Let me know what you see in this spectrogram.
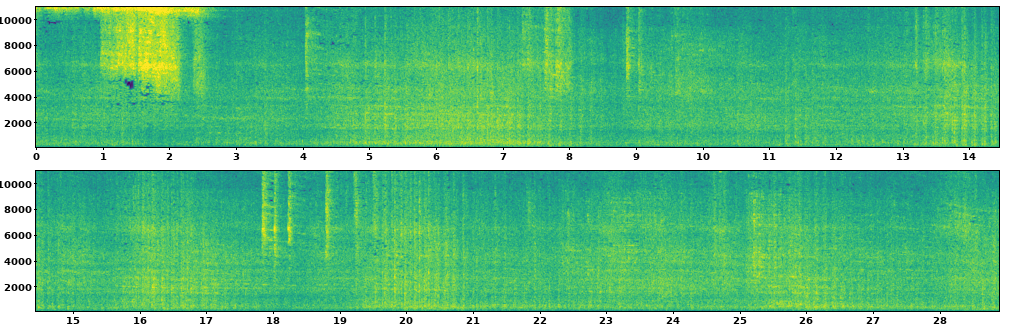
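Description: Freight train rolling past, its cars' wheels clattering over the rail joints, the sound swelling and easing every six seconds or so. A brief high-pitched squeal near the start.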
